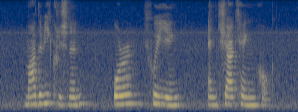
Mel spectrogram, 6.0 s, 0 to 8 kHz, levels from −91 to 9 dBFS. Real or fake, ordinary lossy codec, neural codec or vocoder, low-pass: real; none; none; none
